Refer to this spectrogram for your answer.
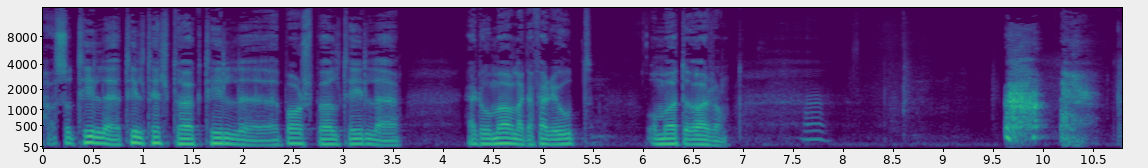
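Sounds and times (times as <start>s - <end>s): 
speech: 0.1s - 3.6s, 4.2s - 7.0s
harsh loud coughs: 9.6s - 10.7s.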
